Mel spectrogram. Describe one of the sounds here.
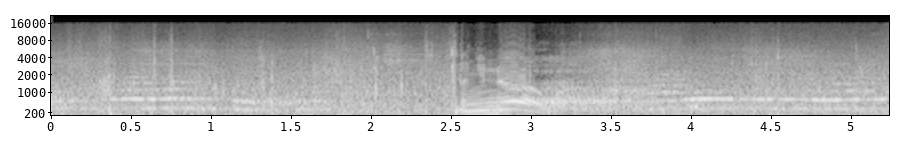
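A man sings with sustained notes in a large echoing hall.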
